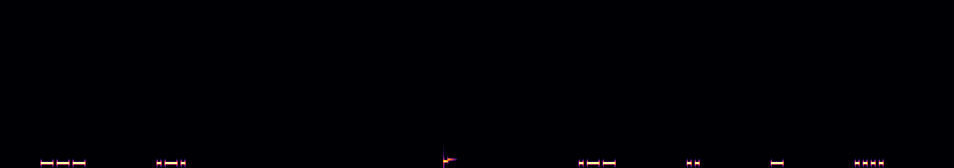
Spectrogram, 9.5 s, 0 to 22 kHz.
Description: Morse code, heard as a keyed tone, about 28 wpm, spaced as for 10 wpm, 700 Hz. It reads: OR WITH
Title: 6x Character Spacing - Top 100 Words - 30wpm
